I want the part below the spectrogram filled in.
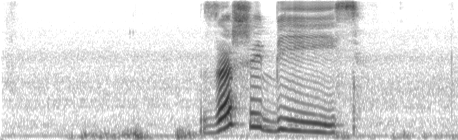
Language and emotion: Russian, angry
